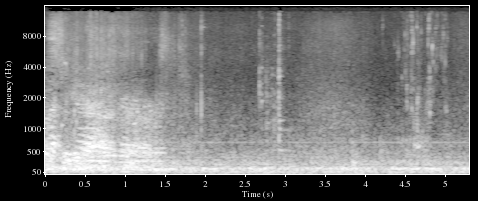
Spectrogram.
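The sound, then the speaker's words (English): A short splash of water poured into a chalice of wine during the offertory at Mass for about a second, followed by a few faint clinks and drips against a low, hushed murmur. “For the mystery of this water and this wine, may we come to share in the divinity of Christ, who humbled himself to share in our humanity.”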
